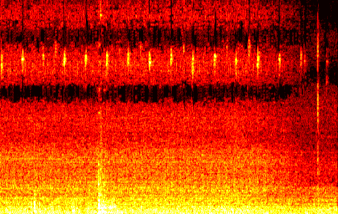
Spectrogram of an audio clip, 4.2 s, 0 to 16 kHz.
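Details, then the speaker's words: 2007 Jeep Compass 2.4L after replacing a loud-cranking starter: steady even idle with no grinding or whirring from the starter after startup; engine runs smoothly, starter was the problem. "Started. Everything is right. This was the problem of the car."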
